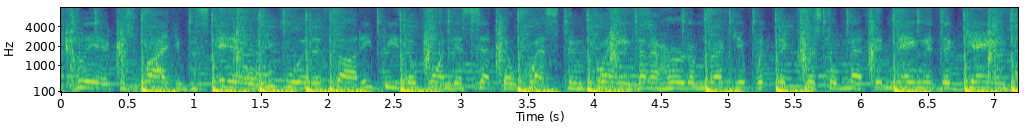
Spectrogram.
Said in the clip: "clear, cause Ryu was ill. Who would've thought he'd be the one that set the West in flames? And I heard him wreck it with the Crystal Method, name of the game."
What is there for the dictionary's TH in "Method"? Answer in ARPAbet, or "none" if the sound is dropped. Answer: TH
